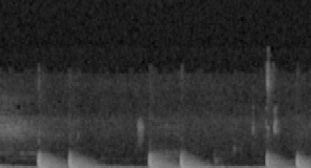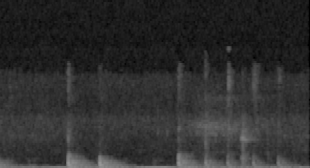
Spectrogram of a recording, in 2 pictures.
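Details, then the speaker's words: Topographic lung percussion along the mid-clavicular line to find lower-border mobility during deep inspiration and expiration: paired finger taps moving down the chest, resonant note turning duller at the lower lung border. "Yes, you can hear. The difference between this one and this one, we call this as a mobility of the lower body."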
